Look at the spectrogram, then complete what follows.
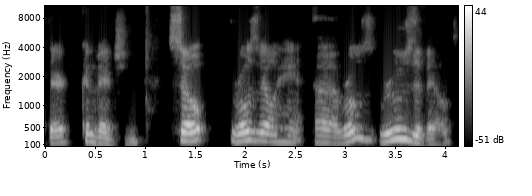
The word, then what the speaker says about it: Roosevelt: convention so roosevelt uh rose roosevelt as he's pronounced it created his own blankety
